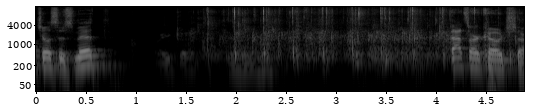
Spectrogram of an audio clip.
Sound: audience applauding

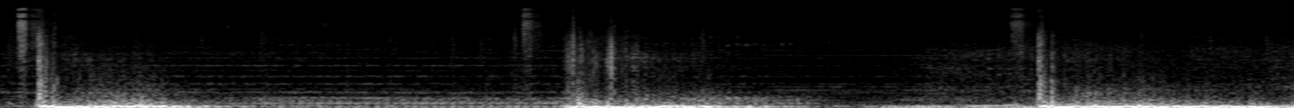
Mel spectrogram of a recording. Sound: loud stomping sound

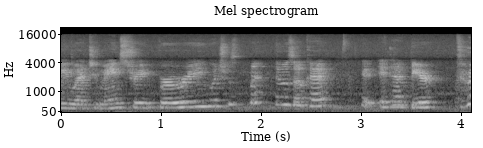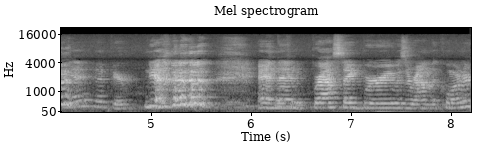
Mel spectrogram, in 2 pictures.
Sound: laughter

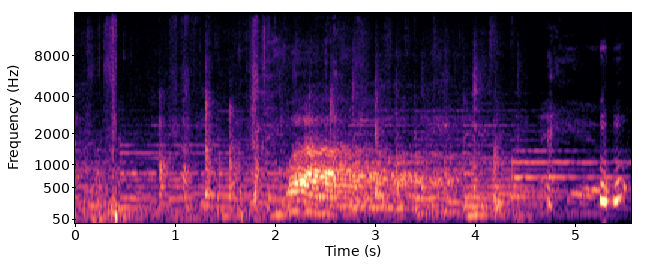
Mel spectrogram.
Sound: feet clacking; laughing

